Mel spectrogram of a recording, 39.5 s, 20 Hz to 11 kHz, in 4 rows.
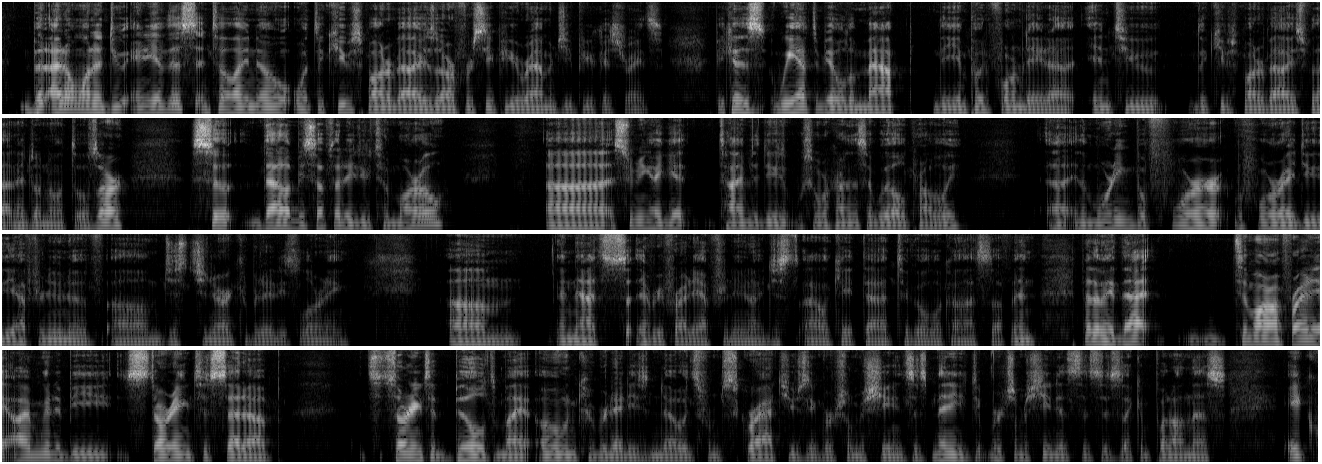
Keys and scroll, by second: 0.4-2.7 typing, 26.3 ctrl+[, 26.4-28.1 typing.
